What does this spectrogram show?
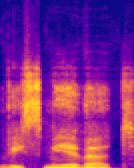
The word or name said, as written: vysmievať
